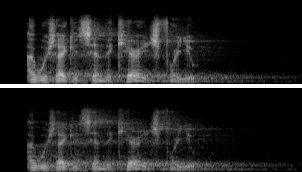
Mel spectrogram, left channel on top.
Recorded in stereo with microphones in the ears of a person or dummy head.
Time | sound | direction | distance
0.3 | a man speaking | 35° left (ahead or behind) | 0.7 m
